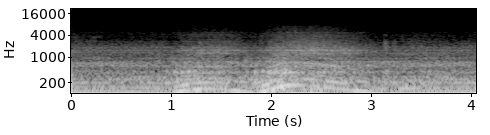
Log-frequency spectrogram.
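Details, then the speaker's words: Honda Civic Del Sol: low steady drone with brief surges, around 1,500 rpm. High idle. "Still idling a little higher than it should be. Yeah, back to 1,500 RPMs again."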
